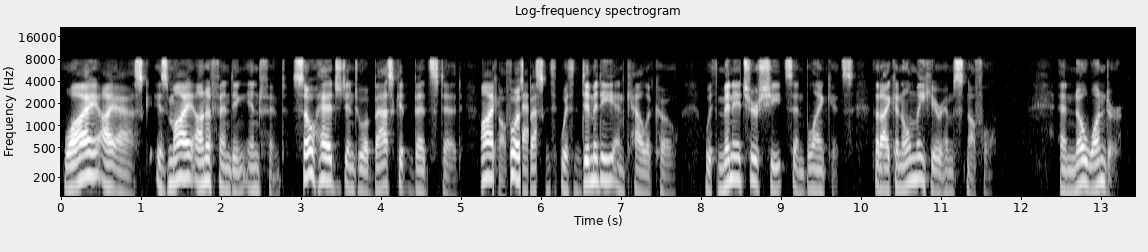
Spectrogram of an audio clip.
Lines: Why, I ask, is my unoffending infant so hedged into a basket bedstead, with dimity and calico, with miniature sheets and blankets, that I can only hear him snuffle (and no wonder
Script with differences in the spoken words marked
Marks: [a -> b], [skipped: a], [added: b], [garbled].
Why, I ask, is my unoffending infant so hedged into a basket bedstead, [garbled] with dimity and calico, with miniature sheets and blankets, that I can only hear him snuffle (and no wonder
